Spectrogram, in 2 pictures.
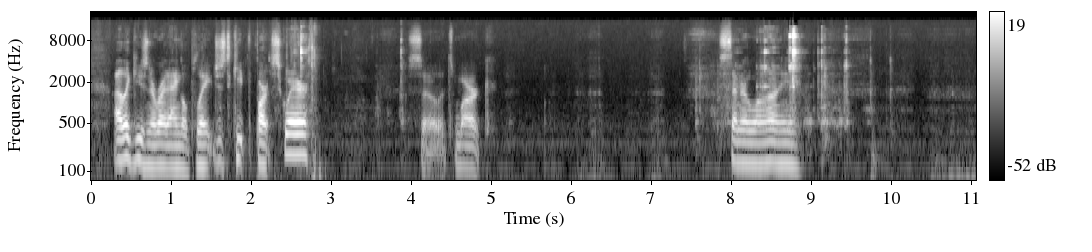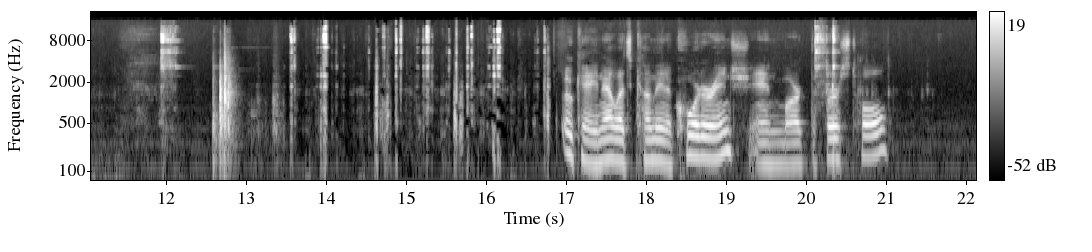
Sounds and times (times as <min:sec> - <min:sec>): Inside, small room: 0:00.0 - 0:22.1
Speech: 0:00.3 - 0:02.8, 0:03.9 - 0:05.1, 0:07.9 - 0:08.9, 0:17.0 - 0:21.1
Tools: 0:08.0 - 0:09.6, 0:11.9 - 0:16.9, 0:20.1 - 0:20.6.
